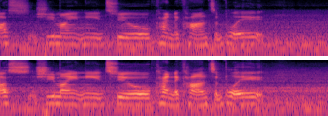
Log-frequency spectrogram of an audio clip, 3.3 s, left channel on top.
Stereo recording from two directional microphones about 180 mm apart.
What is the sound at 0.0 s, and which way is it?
Speech, 30° left (ahead or behind).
